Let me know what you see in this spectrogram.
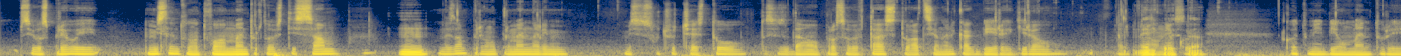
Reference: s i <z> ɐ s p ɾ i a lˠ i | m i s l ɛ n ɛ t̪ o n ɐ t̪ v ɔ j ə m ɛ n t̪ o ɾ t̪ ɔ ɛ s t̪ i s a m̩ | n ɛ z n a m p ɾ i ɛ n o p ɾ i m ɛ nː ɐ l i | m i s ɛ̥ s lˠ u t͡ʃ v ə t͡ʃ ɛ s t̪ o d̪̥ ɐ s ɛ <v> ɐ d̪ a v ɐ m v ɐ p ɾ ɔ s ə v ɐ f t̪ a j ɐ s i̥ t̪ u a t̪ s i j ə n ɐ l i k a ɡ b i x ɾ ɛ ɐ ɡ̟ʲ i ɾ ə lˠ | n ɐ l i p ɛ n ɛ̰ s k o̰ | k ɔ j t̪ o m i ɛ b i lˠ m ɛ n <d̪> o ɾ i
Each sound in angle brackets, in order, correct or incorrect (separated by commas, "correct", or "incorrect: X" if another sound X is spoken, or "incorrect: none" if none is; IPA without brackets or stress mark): incorrect: v, incorrect: z, incorrect: t̪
